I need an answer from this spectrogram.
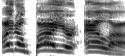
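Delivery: high, loud, blurted mocking jab.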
